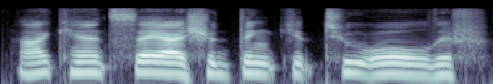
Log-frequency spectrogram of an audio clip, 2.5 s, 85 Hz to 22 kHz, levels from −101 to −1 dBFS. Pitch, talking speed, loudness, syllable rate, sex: 170 Hz, 245 wpm, -17 LUFS, 4.4 syllables/s, female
